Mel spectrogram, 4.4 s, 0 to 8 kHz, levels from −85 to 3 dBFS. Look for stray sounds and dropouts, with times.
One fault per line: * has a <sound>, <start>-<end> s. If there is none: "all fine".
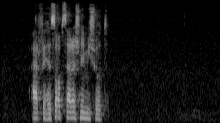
all fine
